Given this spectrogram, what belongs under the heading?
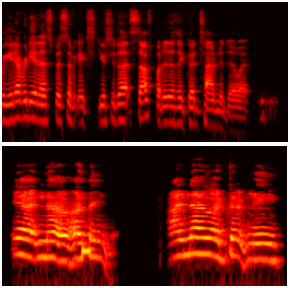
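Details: Adult speaker; typical speech.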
